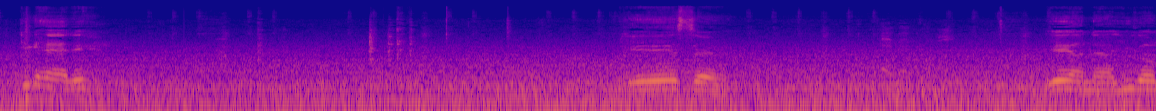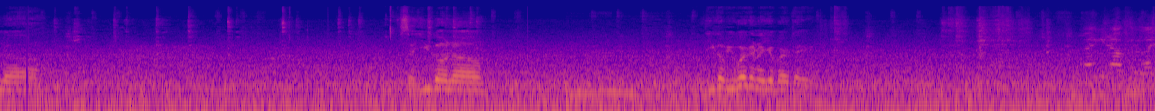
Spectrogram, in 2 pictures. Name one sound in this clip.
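Steady jet cabin noise hums throughout.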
